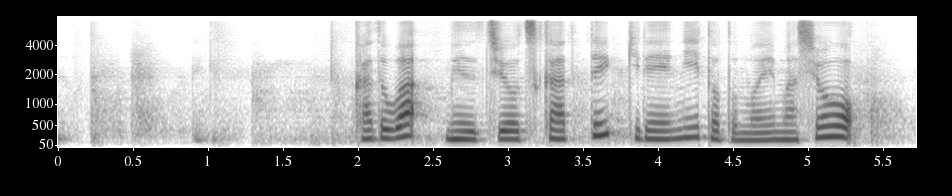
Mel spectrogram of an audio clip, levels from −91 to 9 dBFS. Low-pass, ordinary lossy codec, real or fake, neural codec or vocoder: 7.2 kHz; none; fake; codec, 16 kHz, 0.7 kbps, FocalCodec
